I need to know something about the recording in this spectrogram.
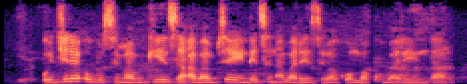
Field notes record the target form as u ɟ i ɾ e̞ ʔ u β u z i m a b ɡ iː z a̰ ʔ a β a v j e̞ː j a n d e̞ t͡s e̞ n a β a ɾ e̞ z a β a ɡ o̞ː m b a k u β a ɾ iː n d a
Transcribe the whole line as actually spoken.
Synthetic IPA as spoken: u ɟ i ɾ e̞ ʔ u β u z i m a b ɡ iː z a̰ ʔ a β a v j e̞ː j i n d e̞ t͡s e̞ n a β a ɾ e̞ z i β a ɡ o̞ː m b a k u β a ɾ iː n d a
